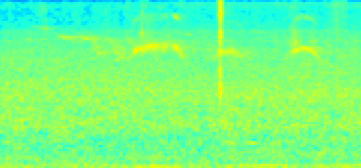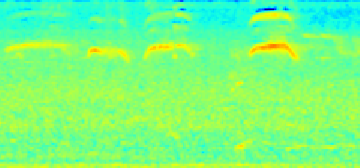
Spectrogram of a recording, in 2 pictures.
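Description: A small bird chirping repeatedly: short, high, arched notes, about one or two a second, beginning about a second in, over a steady low rumble.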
